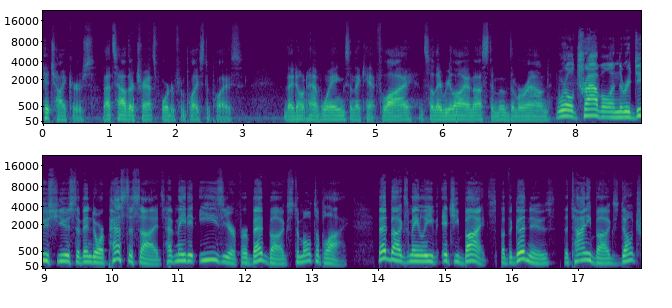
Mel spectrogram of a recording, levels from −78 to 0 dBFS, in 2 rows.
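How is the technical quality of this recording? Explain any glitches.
The recording is marred by four short bursts of DAB burbling, at 1.27 to 1.35 s, 6.04 to 6.21 s, 10.73 to 10.87 s and 14.38 to 14.43 s. Each time, weak reception lets a small fraction of a percent of bits slip past error correction into the MP2 stream, corrupting samples, which put short blips of noise into single sub-bands. The result is brief burbling laid over the sound. Unlike a dropout or concealment mute, the programme never stops.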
